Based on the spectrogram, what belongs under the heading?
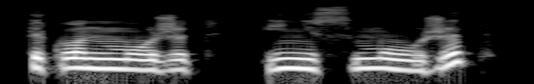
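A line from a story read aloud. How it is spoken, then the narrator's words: Quiet objection. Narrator (Russian): тихо возразил Аскольд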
